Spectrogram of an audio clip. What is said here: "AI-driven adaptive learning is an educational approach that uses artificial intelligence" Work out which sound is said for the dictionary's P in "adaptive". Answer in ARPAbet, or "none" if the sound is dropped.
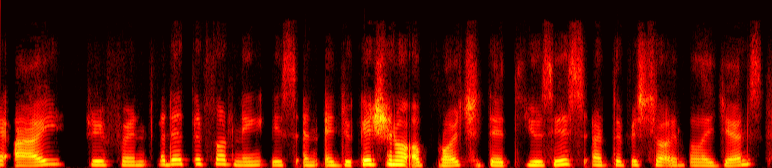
none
